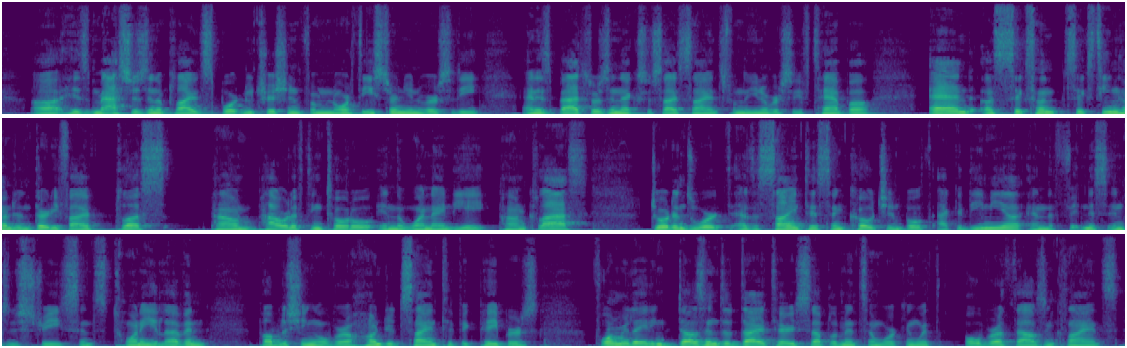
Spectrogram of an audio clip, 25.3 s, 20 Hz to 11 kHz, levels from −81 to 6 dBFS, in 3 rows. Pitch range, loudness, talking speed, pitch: 110-130 Hz, -26 LUFS, 155 wpm, 120 Hz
